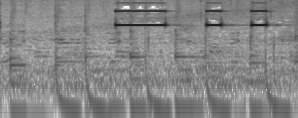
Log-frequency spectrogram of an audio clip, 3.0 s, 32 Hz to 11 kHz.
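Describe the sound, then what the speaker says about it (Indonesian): A Honda Scoopy FI 2014 keyless alarm arms with three short, high electronic beeps over a steady low engine idle, each about a quarter second long and evenly spaced. "apabila sudah ditekan tombol ini dan berbunyi bip 3 kali, berarti untuk alarm ini sudah aktif"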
